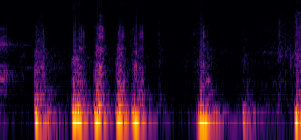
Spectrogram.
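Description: A knife being pressed down through a raw head of cabbage on a plastic cutting board: crisp crunching and cracking of the leaves, with several heavy low thuds as the blade and hand bear down against the board.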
